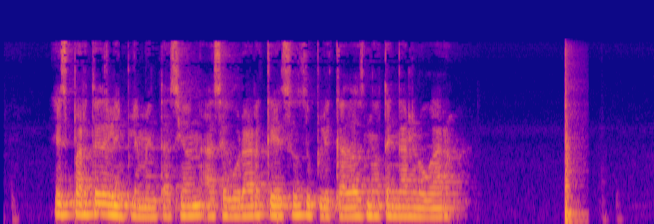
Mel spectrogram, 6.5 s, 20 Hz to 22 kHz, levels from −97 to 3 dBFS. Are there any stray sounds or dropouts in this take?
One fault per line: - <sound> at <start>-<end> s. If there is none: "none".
- thud at 5.6-5.9 s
